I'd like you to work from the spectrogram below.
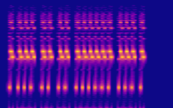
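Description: In the Ace Attorney video game, a phone rings with the Steel Samurai theme ringtone, a rapid chiptune-like pattern of bright beeping notes in short bursts, loud and alone before stopping abruptly.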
